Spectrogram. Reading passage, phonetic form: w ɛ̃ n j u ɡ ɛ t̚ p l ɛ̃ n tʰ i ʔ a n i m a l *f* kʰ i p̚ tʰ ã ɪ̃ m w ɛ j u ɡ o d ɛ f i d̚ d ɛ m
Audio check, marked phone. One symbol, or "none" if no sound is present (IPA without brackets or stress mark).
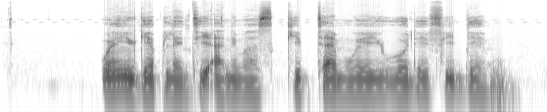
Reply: s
